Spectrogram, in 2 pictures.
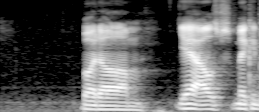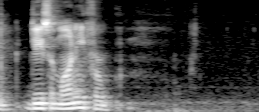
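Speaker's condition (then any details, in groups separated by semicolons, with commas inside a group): No condition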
